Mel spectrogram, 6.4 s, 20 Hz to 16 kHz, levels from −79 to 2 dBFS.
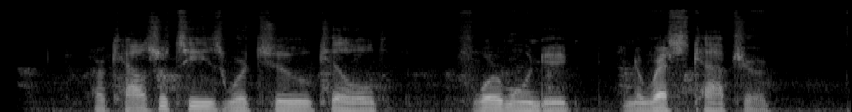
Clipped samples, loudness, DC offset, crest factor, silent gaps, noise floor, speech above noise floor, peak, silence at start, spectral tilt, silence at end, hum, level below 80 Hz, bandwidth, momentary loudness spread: under 0.1%; -33 LUFS; under 0.1%; 20 dB; none; -63 dBFS; 31 dB; -12 dBFS; 0.7 s; -7 dB/octave; 0.6 s; none; -46 dBFS; 11.5 kHz; 13 LU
